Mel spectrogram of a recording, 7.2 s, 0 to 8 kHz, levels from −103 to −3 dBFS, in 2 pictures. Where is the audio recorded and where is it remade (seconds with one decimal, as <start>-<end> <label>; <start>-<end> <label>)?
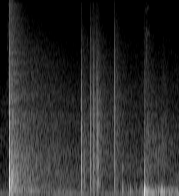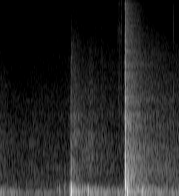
0.0-0.9 recorded; 0.9-3.7 remade; 3.7-4.2 recorded; 4.2-6.4 remade; 6.4-7.2 recorded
